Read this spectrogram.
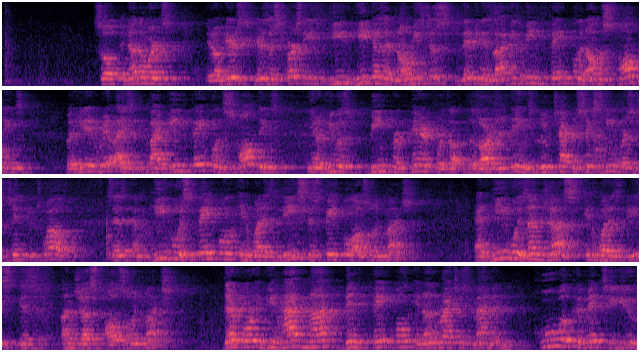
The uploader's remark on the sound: El Paso Christian Church Live Stream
